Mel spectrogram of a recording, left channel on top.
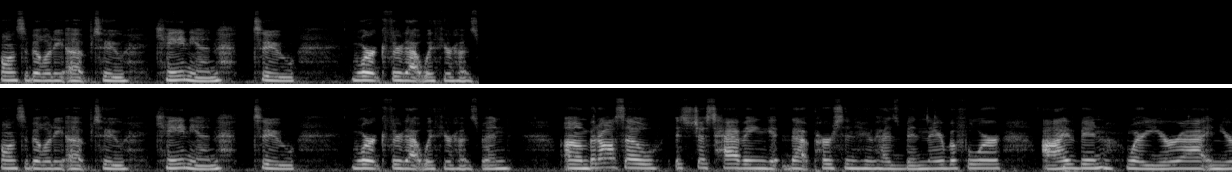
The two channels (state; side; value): drops out; left; at 4.8 s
